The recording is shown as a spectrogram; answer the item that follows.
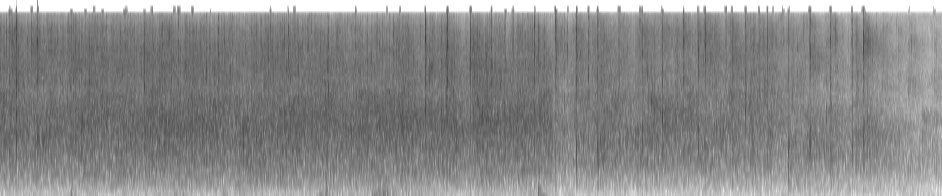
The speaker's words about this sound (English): Let's give Mr. Wall a round of applause.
